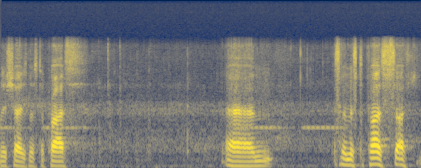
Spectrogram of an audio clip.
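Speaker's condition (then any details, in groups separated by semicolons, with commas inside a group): No condition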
